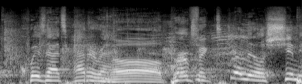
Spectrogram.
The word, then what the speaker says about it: Kwisatz Haderach: Especially because she was like, Kwisatz Haderach. Oh, perfect. A little shimmy. Perfect pronunciation, man.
